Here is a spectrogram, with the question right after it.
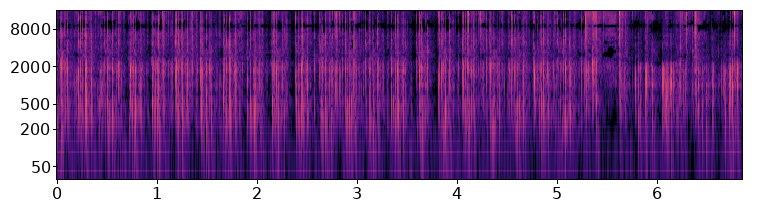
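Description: Long acrylic nails rapidly tap and scratch the face of a light-blue pebbled faux leather wallet. The result is a fast, irregular stream of dry clicks and scratchy rustling in the mid range that stops almost instantly after each touch, with little low end.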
